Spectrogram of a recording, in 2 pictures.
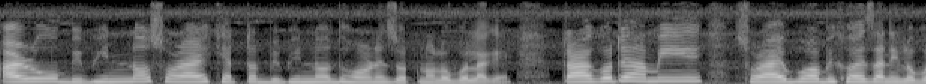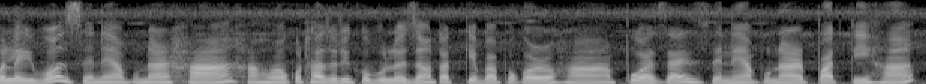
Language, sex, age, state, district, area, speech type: Assamese, female, 45-60, Assam, Lakhimpur, rural, spontaneous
